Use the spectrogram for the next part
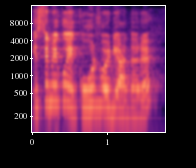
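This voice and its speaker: A woman teaching English words and their pronunciation, mixing in Hindi, spelling out each word slowly and calling viewers friends. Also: sits high, animated. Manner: slow, deliberate over each English word. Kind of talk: Hinglish vocabulary lesson.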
